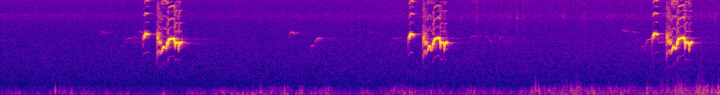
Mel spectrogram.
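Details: Trapping-lure song of a sooty-headed bulbul in gusty wind: three brief, liquid, warbling phrases spaced about two and a half seconds apart over a steady low rumble of wind.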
